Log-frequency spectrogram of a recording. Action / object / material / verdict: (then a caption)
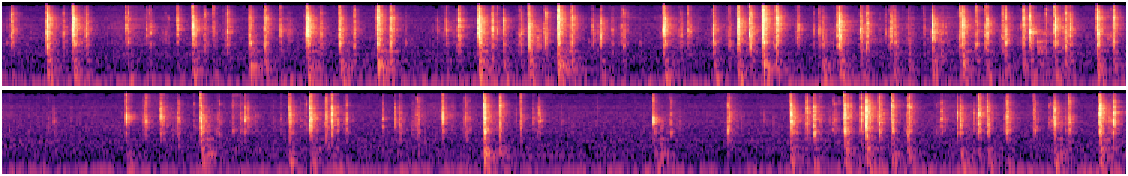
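tap / plastic computer keyboard / plastic / none. Fingertips of both hands type on a full-size black plastic computer keyboard with hollow key housings, resting on a dark desk. Quick, bright, clicky keystrokes come in rapid bursts with short pauses between them, each tap dying away almost instantly.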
